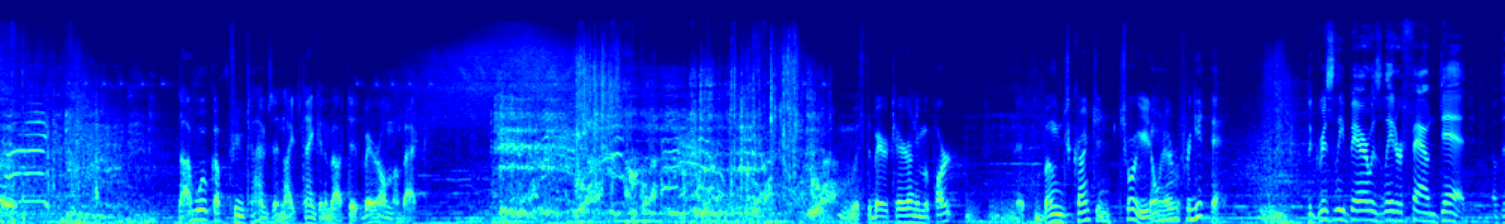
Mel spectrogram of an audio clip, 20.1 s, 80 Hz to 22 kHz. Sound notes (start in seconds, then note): 6.5 bear growling; 7.5 bones crunching; 9.1 screaming; 17.9 voiceover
